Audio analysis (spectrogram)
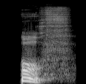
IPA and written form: ɒf (off)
